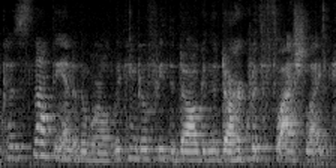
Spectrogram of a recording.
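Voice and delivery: ordinary talk, nothing marked

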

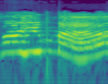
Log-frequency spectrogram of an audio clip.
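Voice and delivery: put-on shrill, very high, loud little girl voice. Recounting a scene, speaking as her little girl in a little girl's voice. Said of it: "it is her little girl's voice".

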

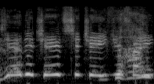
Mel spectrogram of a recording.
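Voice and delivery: put-on feminine-sounding Scottish accent. Reading a character's line aloud after being asked: feminine Scottish accent. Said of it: "give him a feminine Scottish accent".

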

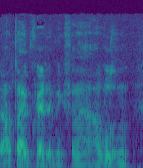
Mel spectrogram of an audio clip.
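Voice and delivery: plain

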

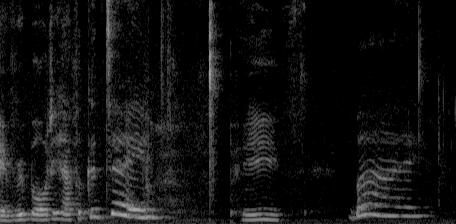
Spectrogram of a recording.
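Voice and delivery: prettied-up, sweet, beautiful voice with drawn-out bye. Signing off a video to viewers: put-on beautiful voice. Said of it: "like I said in the beautiful voice".

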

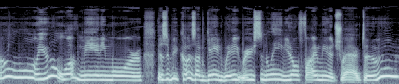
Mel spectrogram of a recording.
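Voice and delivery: crying, sobbing, with high, tearful, drawn-out "oh". Retelling an argument, quoting her after she starts crying: imitating someone crying. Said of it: "just crying, like".

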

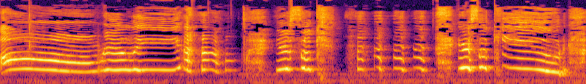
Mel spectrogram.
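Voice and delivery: imitated laugh. Retelling a woman's reply when a man said he was falling for her, imitating her laugh. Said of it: "You know her laugh".

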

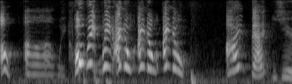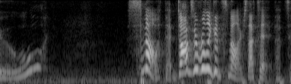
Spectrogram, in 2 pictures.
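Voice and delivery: high, loud, swooping squeak. Reading a story where Timothy Mouse keeps guessing at Scout's answers; Timothy Mouse voice. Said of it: "Timothy Mouse was sitting in the middle of his farmhouse".

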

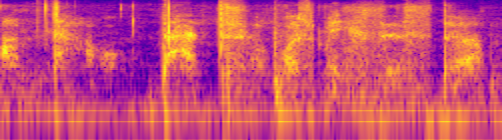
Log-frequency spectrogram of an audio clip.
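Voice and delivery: soft unvoiced whisper.

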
